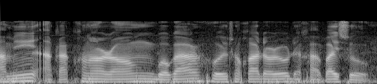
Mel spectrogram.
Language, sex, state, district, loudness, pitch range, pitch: Assamese, male, Assam, Hailakandi, -17 LUFS, 115-130 Hz, 125 Hz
